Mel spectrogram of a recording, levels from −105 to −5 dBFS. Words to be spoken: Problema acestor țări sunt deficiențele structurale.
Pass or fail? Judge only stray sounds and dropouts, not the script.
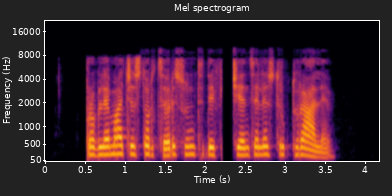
fail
